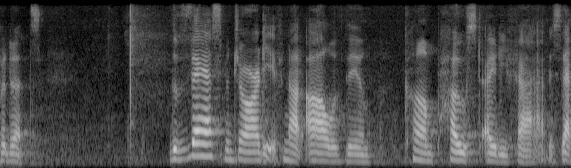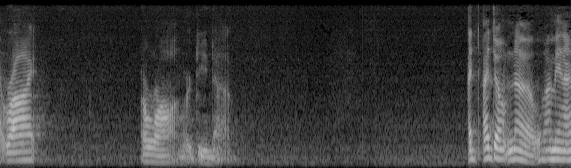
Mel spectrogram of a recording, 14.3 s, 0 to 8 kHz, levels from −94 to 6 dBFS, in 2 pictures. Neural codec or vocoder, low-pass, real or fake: codec, 16 kHz in and 24 kHz out, 2.2 kbps, FireRedTTS-2 codec; 7.2 kHz; fake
